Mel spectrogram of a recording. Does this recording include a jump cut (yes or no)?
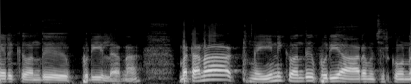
no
